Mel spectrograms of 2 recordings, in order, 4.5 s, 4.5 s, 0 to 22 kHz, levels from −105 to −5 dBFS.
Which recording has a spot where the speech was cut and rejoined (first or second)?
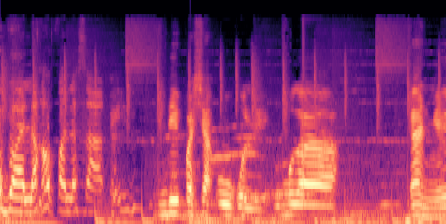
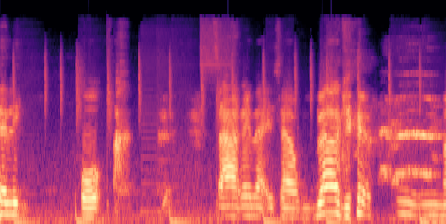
first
